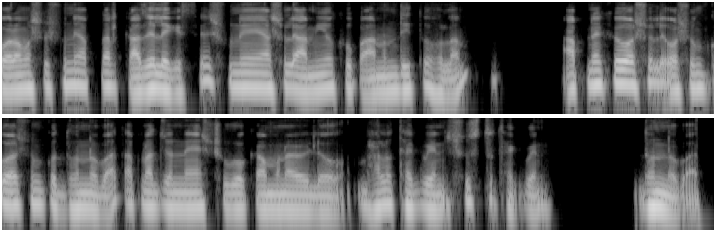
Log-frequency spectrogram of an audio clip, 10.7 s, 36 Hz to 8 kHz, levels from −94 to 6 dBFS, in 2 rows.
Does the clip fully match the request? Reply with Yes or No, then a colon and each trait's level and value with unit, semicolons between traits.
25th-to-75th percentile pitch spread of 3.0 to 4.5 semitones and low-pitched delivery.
Yes: average, 3.3 semitones; low, 115 Hz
